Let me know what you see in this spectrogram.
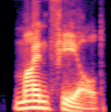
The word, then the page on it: minefield: American English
